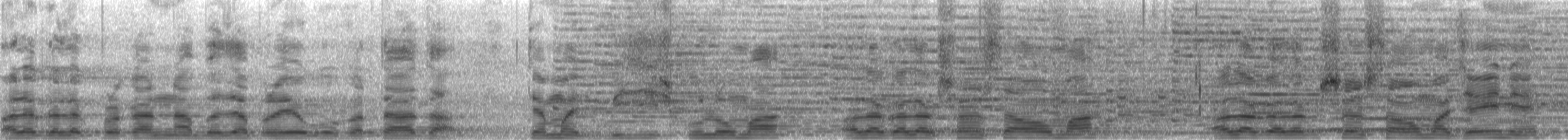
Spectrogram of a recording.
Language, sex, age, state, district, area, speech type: Gujarati, male, 30-45, Gujarat, Morbi, urban, spontaneous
